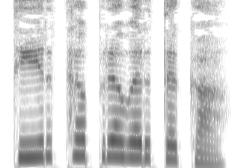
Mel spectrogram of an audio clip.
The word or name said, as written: ತೀರ್ಥಪ್ರವರ್ತಕ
